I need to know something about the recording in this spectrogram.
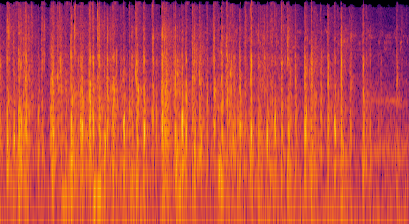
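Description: A small audience clapping: a dense patter of hand claps that starts suddenly and dies away just before the end.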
